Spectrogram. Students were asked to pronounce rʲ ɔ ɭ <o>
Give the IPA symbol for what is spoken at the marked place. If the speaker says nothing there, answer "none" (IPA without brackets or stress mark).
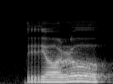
o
